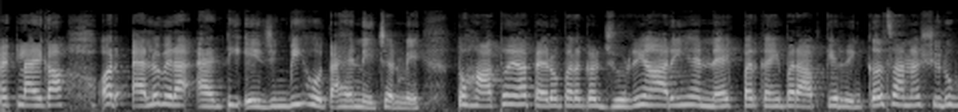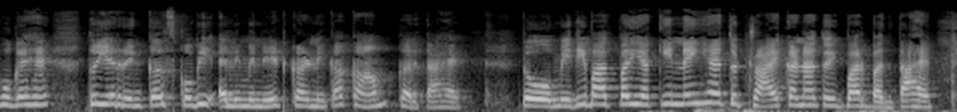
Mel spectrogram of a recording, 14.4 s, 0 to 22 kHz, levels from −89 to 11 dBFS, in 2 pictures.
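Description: Nothing in the audio stood out as a technical problem on listening.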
